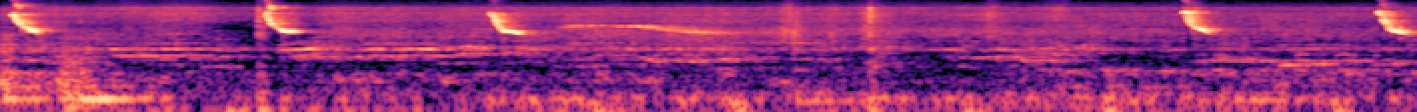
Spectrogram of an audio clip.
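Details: Fledgling long-tailed shrike that had stopped singing, now learning to sing again: sharp, high whistled notes slurring steeply downward, five spaced over seven seconds, with a faint low hum beneath.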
